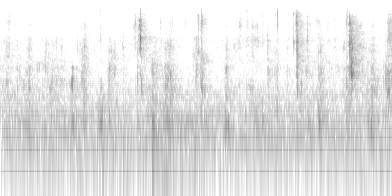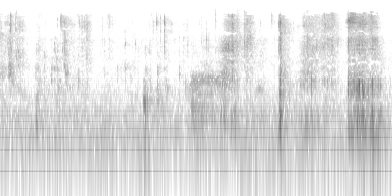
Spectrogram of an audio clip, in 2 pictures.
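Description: Close-miked chewing and biting of juicy pomelo flesh: soft wet clicks and smacks of the mouth, with louder, wetter bites about six seconds in and near the end.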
